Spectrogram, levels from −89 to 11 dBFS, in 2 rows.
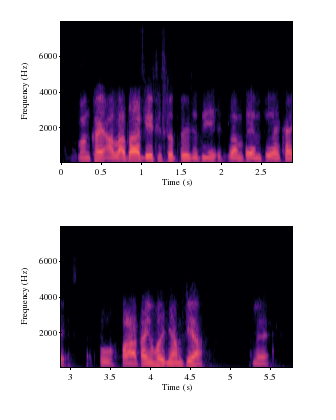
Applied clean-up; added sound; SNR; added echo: neural mask model DeepFilterNet 3.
